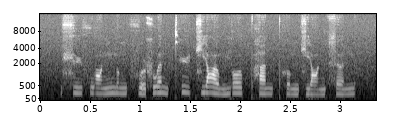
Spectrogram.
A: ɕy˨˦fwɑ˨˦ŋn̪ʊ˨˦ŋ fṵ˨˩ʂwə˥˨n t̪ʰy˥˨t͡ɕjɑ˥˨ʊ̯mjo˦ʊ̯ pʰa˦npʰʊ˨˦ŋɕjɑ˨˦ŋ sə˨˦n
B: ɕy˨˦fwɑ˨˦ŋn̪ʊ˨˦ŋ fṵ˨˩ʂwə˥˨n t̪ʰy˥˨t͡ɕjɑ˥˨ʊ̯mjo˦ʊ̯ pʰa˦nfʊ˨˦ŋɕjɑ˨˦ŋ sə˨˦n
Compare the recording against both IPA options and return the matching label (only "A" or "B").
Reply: A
